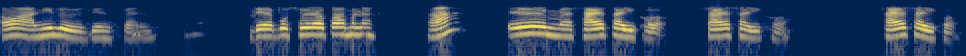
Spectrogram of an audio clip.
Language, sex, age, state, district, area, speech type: Assamese, female, 30-45, Assam, Biswanath, rural, conversation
